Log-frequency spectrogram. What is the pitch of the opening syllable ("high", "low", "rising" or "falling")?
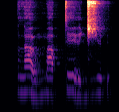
falling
